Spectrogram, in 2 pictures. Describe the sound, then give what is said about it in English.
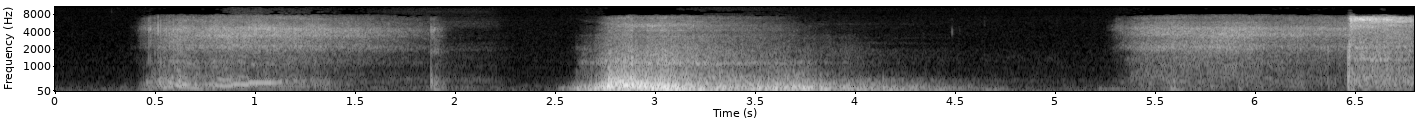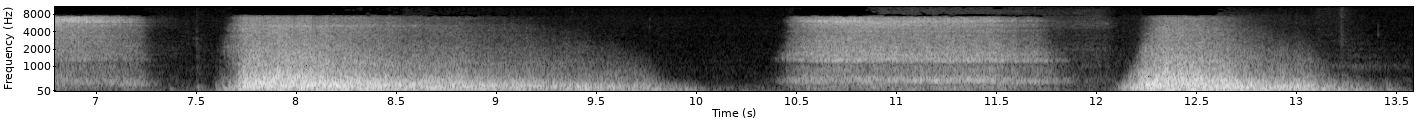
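Three deep breaths, each a slow, airy inhale followed by a longer, fuller exhale, evenly paced with short pauses between them and no talk. “Let's take three deep breaths.”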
